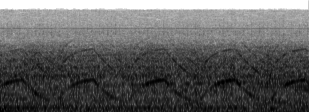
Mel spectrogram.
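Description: A police brigade commander's blue car runs its siren, a loud, steady two-tone wail that rises and falls in a fast repeating cycle over road noise, with no voices.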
